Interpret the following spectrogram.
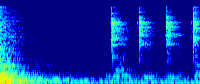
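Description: The jazz band's playing cuts off and the last sound dies away in the room, then four evenly spaced sharp clicks, a little under four a second, count off the next, faster run of the passage.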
